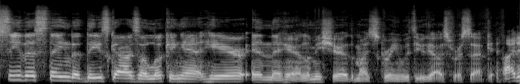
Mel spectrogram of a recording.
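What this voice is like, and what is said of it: Usual voice. Nothing is said of it.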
